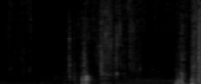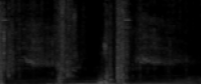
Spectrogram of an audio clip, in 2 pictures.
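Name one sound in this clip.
A blade strikes a creature with wet thuds.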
